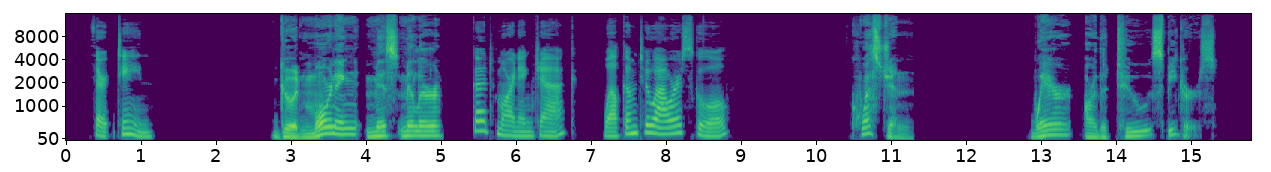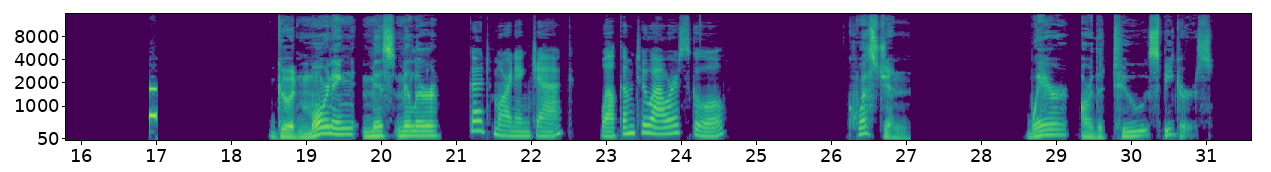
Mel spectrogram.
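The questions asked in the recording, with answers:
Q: Where are the two speakers?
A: At school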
